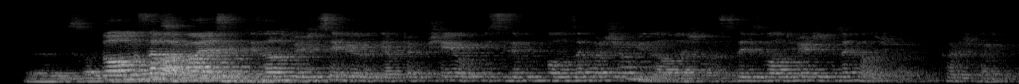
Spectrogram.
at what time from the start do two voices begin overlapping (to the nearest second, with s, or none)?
1 s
